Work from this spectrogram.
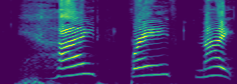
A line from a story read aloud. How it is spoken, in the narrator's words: she said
